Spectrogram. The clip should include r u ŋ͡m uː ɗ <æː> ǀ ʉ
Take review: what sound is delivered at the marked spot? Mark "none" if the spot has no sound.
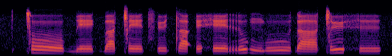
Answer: aː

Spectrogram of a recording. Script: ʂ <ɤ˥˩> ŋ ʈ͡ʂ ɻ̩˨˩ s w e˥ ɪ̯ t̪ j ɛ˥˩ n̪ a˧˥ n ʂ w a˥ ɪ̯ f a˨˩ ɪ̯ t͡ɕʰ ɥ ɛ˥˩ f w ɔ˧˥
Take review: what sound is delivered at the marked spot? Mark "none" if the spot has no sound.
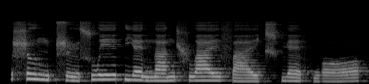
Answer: ɤ˥˩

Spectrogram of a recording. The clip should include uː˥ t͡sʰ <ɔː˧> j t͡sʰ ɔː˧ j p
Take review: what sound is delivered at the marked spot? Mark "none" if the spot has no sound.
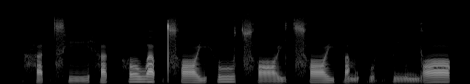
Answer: ɔː˨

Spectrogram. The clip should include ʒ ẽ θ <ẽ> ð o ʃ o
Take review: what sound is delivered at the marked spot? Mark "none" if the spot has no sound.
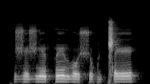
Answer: ẽ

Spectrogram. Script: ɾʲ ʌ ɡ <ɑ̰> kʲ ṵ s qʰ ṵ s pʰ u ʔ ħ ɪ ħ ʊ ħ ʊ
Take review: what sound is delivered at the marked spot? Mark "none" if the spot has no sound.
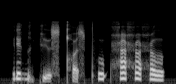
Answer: ə̰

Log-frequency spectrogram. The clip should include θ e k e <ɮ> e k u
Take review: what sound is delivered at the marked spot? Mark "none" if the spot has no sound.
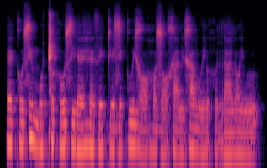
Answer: z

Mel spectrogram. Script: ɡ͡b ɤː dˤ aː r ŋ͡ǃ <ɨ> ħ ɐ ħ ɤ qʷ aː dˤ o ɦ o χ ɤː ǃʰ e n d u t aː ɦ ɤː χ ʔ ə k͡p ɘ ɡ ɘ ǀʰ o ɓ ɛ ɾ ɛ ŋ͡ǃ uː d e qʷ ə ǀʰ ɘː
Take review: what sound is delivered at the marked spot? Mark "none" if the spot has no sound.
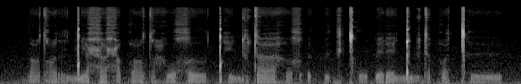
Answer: e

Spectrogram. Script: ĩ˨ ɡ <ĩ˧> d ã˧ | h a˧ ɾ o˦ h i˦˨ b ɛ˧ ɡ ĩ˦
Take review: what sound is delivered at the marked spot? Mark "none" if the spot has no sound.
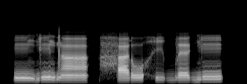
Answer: ĩ˧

